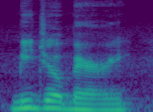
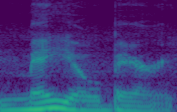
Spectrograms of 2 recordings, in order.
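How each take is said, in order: First: The J sound is pronounced in the first word. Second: The J sound is silent in the first word. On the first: "I'm going to say Mijo" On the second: "maybe it's a silent J"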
